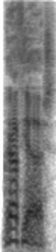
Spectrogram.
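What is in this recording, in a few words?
Sniper thanks, Spanish; "¡Gracias!"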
